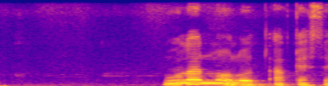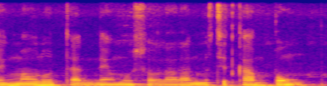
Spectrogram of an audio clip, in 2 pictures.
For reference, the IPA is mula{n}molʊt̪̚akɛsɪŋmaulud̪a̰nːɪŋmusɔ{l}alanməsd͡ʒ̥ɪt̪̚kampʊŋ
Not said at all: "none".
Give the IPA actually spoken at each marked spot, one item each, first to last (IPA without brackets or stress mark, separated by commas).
n, l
